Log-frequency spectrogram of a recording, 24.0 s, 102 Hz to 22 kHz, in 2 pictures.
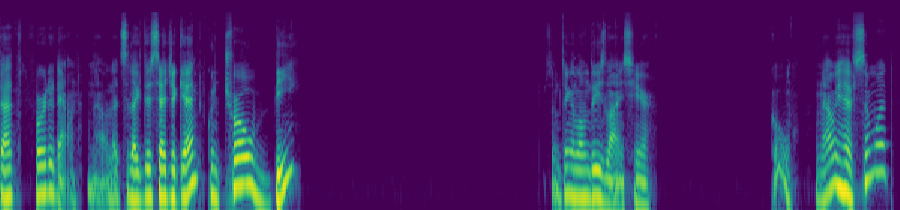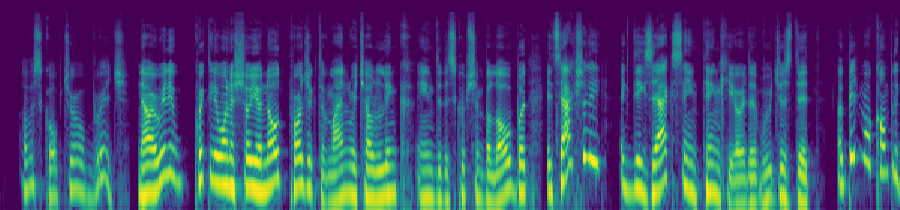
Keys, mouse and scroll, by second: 1.2 alt+click, 3.7 ctrl+b, 6.8 click, 9.3 Tab, 10.0-10.5 scroll down 4, 10.5-10.9 scroll up 3, 11.0-11.5 scroll down 2, 15.0 drag, 15.3 ctrl+r, 15.5 ctrl+Tab, 15.5 click, 15.9 ctrl+space, 15.9 e, 16.1 click, 16.6 click, 16.8 Tab, 17.1 Tab, 17.6 click, 18.6 ctrl+Tab, 18.6 click, 19.0 click, 19.4 ctrl+r, 19.7 click, 19.9 click, 20.1 e, 20.3 click, 20.8 click, 21.1-24.0 typing, 21.1 click, 22.1 click, 22.5 click, 22.9 click.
